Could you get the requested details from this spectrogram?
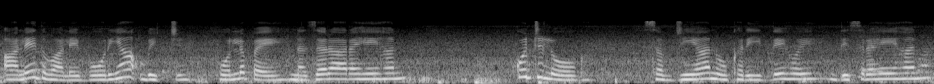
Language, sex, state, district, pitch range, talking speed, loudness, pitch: Punjabi, female, Punjab, Kapurthala, 215-255 Hz, 120 wpm, -13 LUFS, 235 Hz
